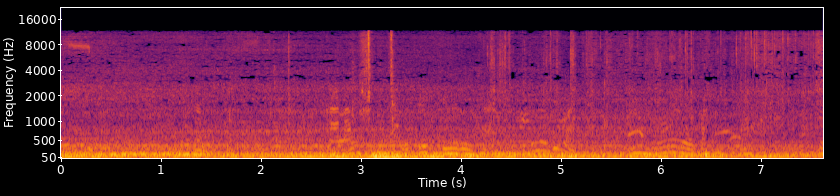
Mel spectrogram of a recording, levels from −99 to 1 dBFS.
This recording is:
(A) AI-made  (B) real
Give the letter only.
B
